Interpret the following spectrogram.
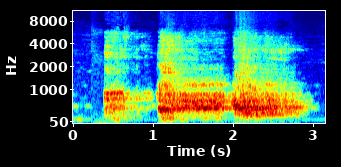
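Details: Lion growling, played in a classroom lesson on animal sounds to show how it warns animals that come near off its territory; three rough, harsh bursts of growling, each about a second long, with brief gaps between them.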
